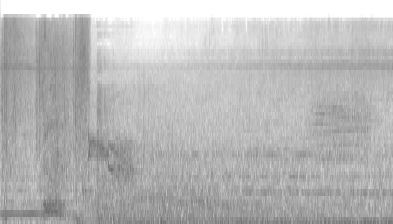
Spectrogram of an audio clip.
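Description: Blades strike and slash in a fight, with sharp hits.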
